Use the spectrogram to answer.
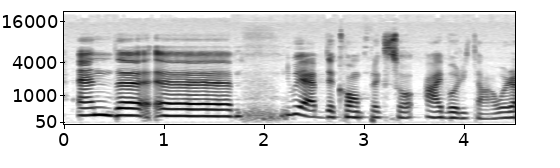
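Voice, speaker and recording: Speaking with an Italian accent, a woman has a dark, mellow tone at a medium pitch. She talks very slowly, with ordinary pitch variation. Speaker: former researcher, conference speaker. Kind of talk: conference talk. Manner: halting, many fillers.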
